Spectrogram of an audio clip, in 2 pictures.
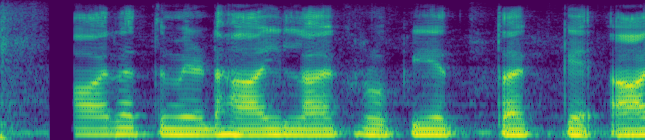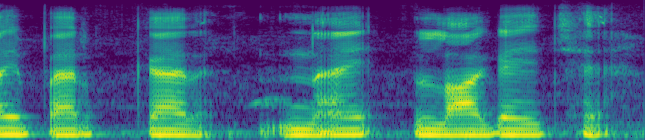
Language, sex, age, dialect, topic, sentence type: Maithili, male, 18-24, Eastern / Thethi, banking, statement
